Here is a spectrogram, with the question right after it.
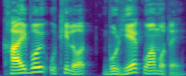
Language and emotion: Assamese, neutral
